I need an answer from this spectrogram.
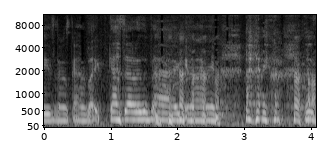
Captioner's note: laughs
